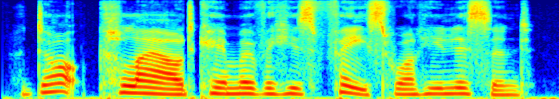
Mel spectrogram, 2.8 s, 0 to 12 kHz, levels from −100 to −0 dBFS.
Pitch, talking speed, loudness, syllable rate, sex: 195 Hz, 215 wpm, -16 LUFS, 5.6 syllables/s, female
